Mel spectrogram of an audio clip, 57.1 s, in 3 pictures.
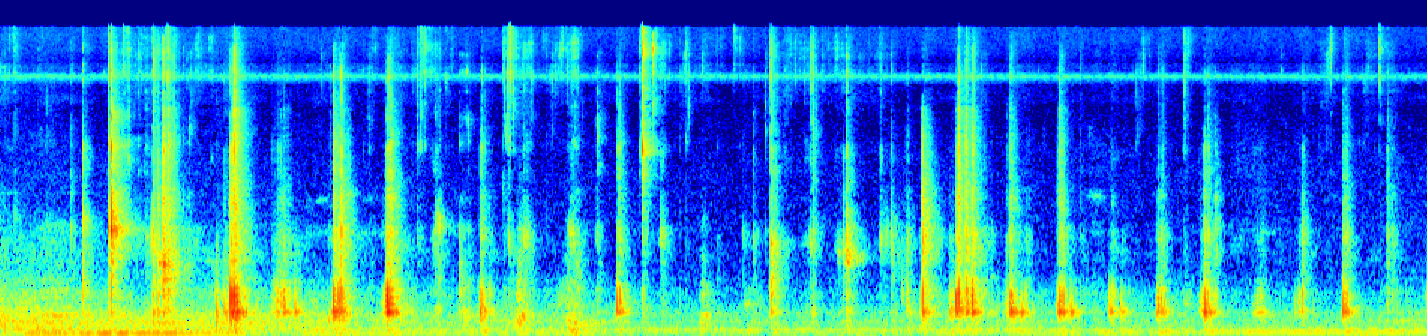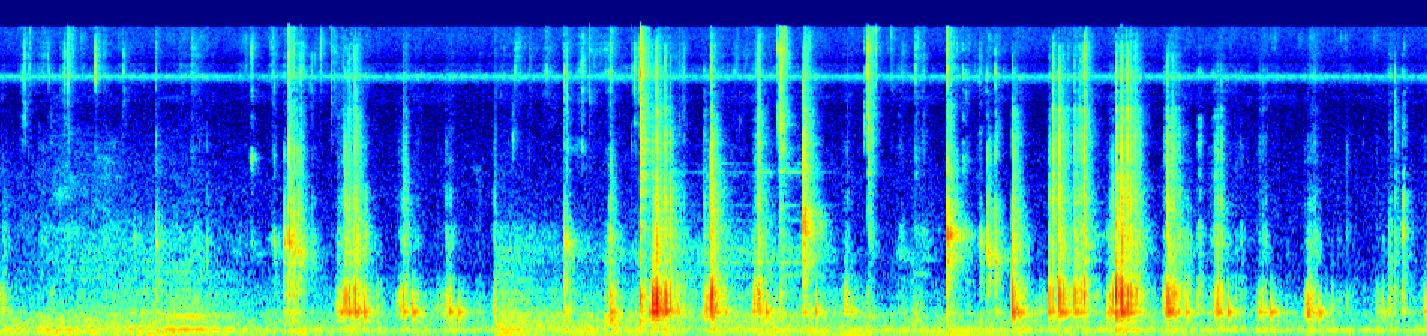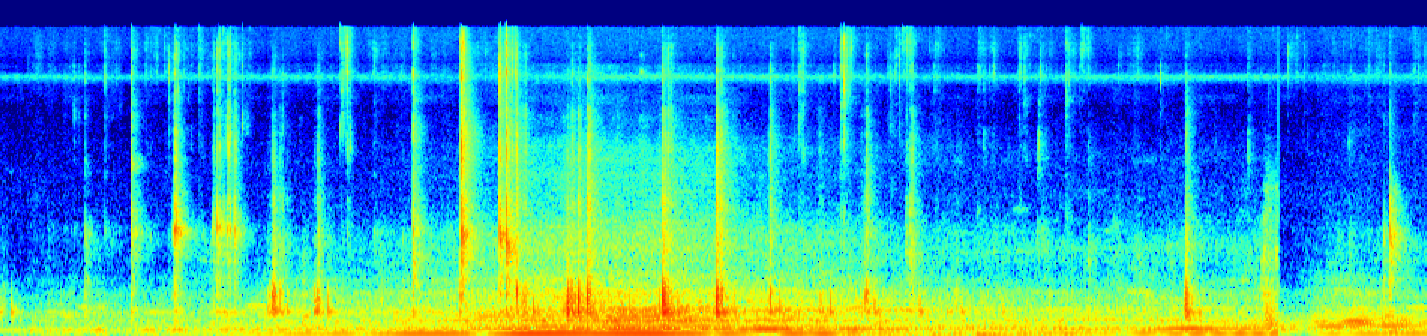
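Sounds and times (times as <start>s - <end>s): low rumble: 0.0s - 3.6s, 25.6s - 27.1s, 41.5s - 57.0s.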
